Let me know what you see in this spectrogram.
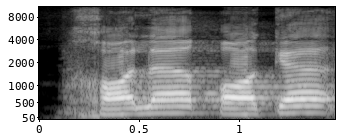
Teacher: خا کو موٹا کریں گے، اس کے بعد قاف، بڑی قاف اس کو موٹا کریں، پھر اس کے بعد چھوٹی قاف باریک کر کے پڑھیں گے۔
